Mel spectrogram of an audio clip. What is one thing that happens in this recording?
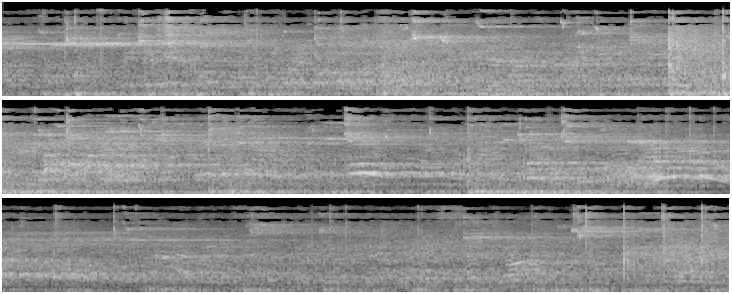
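Young people talk and call out across an echoing hall.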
